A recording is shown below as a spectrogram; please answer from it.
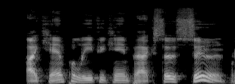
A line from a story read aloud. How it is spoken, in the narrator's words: Riva exclaimed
